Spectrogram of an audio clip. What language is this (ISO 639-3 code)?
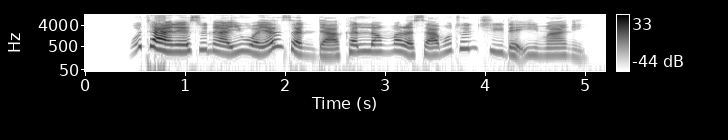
hau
